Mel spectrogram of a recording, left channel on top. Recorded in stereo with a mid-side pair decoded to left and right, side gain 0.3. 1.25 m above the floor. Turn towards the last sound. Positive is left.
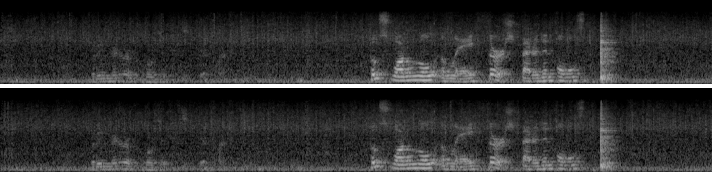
turn(degrees=5)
